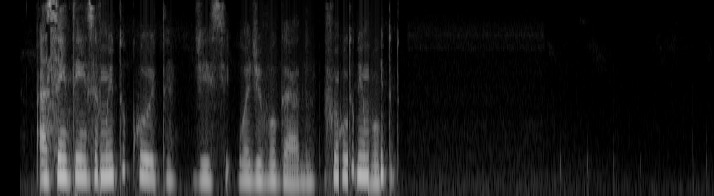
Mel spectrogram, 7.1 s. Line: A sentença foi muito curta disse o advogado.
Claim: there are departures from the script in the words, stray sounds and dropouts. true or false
true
